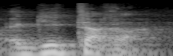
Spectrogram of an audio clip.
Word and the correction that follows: Gitana: Naja, Gitana, aber ist nicht so schlimm.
